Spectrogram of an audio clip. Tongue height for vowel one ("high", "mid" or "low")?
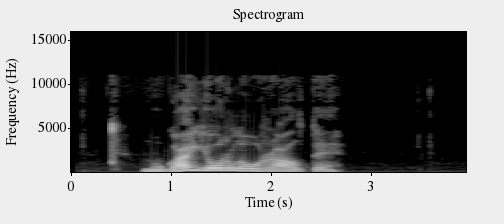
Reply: mid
